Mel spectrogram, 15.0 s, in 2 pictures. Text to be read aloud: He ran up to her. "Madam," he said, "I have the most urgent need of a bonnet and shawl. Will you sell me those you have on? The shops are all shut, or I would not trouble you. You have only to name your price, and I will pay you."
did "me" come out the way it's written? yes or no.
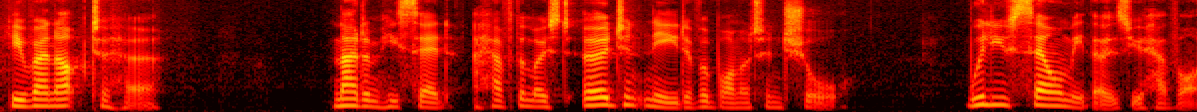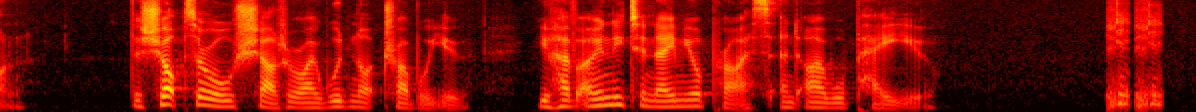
yes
